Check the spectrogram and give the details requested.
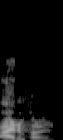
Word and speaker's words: idempotent: but it turns out you can either pronounce it it him it infinite or idempotent but I prefer the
